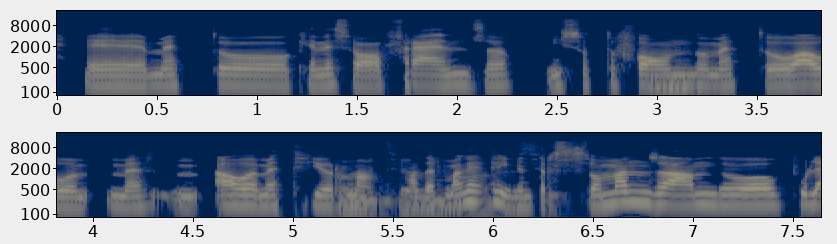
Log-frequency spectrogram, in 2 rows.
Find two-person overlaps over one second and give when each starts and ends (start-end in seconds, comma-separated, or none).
5.2-6.5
